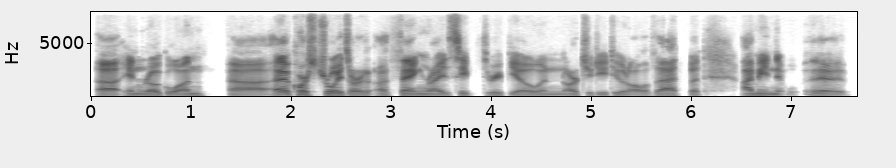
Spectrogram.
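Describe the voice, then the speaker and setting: A man in a casual podcast discussion, halting and emphatic, repeating words as he explains his point. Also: mid-range voice, steady tone, smooth, dry recording, clean studio sound. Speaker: podcast panelist.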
